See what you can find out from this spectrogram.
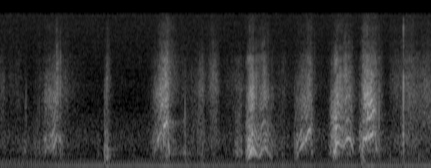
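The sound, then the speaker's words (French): A trouser zipper rasps as the trousers are pulled up: many short, quiet scratchy zipping bursts in an uneven rhythm, with no voices. “Il remonte son pantalon.”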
